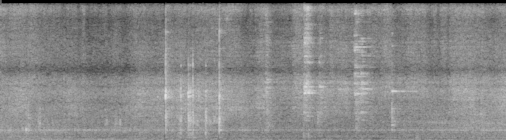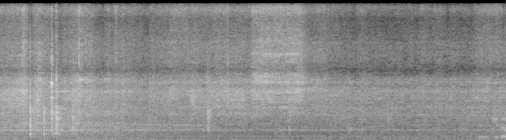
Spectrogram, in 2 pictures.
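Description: Short metallic clicks and knocks from parts being fitted into a Honda Beat FI scooter's open CVT case, as the driven pulley and clutch assembly is put onto its shaft. A steady low rumble runs underneath.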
